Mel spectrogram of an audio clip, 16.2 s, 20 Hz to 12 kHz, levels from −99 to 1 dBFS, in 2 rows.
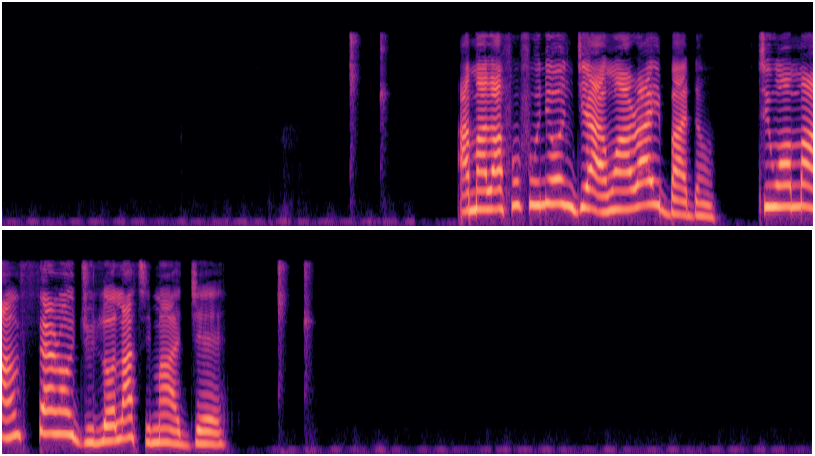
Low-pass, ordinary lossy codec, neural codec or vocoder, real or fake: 7.2 kHz; none; none; real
